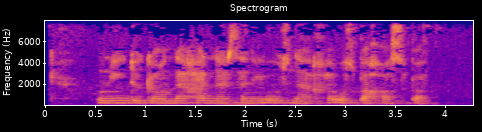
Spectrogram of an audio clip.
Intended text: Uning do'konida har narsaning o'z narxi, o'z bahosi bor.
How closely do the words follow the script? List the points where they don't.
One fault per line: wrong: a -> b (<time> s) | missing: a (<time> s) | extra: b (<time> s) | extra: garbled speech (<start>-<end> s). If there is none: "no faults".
no faults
